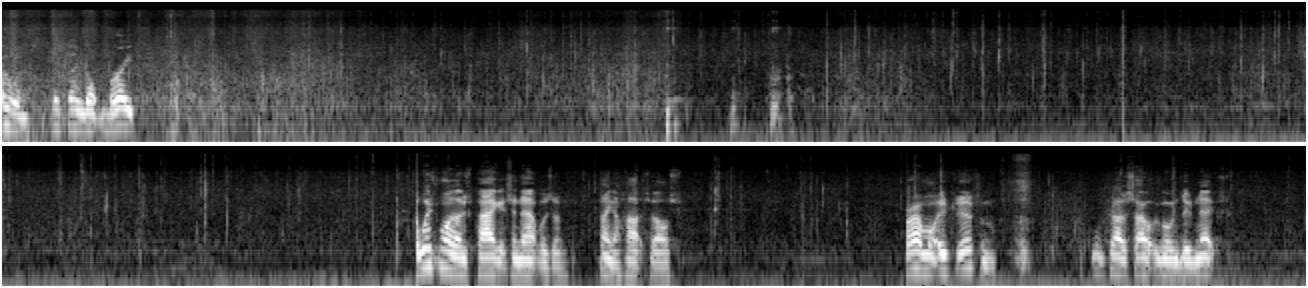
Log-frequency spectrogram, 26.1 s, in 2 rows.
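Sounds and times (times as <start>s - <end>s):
light rain pattering: 0.0s - 26.0s
water drips: 0.0s - 26.0s.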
